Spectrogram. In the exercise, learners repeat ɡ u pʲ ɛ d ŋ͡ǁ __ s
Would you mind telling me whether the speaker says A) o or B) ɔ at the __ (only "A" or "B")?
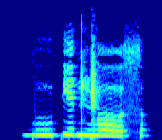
B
